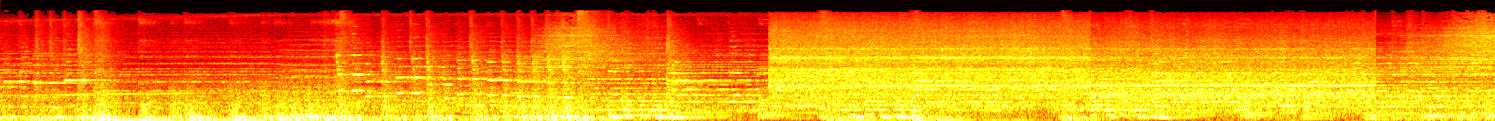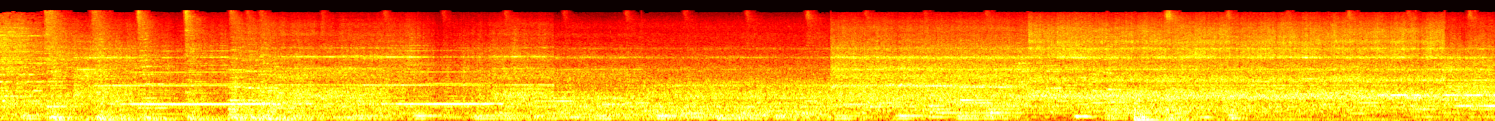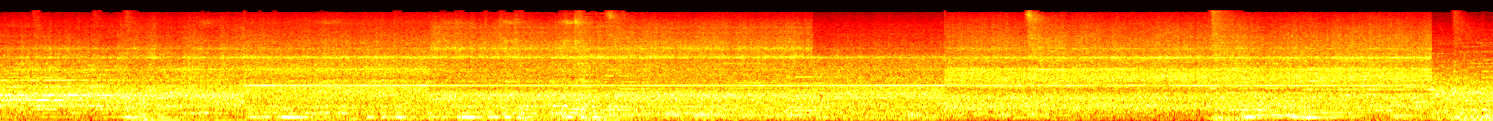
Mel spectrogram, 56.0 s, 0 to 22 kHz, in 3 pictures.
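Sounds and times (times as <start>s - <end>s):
jet engine idling: 0.0s - 56.0s.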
